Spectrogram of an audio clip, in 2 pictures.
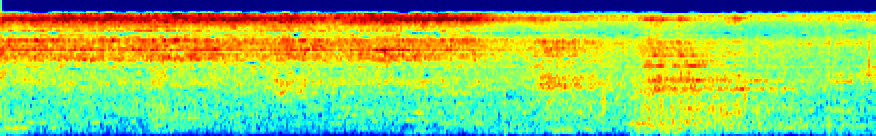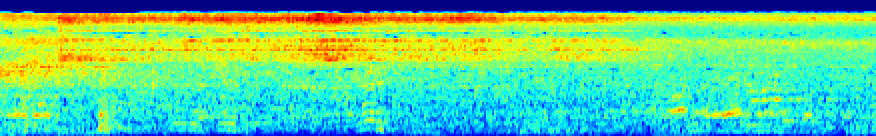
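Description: Steady hiss of construction-site noise with people's voices in it, and a louder scraping noise about three seconds in.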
